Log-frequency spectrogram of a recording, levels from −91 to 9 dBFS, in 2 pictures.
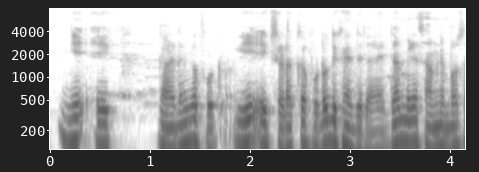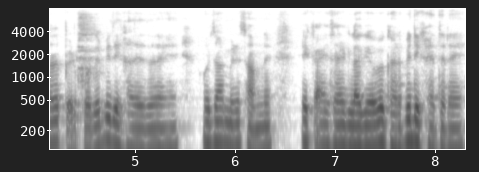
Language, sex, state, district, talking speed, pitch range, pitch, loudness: Hindi, male, Bihar, East Champaran, 275 wpm, 110-130 Hz, 120 Hz, -33 LUFS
